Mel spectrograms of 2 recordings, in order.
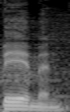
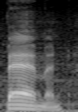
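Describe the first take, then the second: First: The first vowel sounds like in 'beer'. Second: The first vowel sounds like in 'bear'. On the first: This is how a different person with that surname said it. "they pronounced it Beerman" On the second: This is how the driver's name is said. "but this is Bearman"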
